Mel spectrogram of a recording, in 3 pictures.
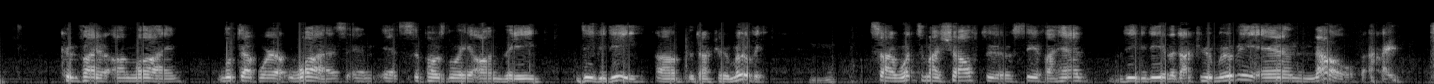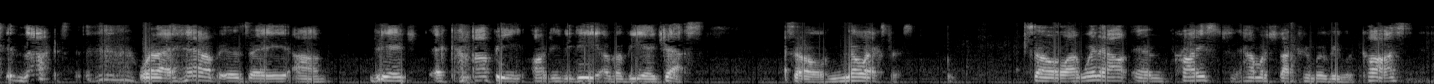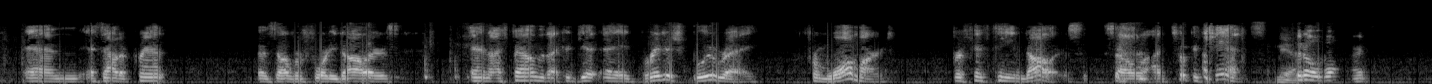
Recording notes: Sorry for the terrible sound, there was a major technical cock-up.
